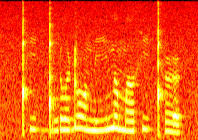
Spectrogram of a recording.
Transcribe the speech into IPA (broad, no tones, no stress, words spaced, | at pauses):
ǃʰiɡ͡ǃuɽʊɖɔ ninʌ mʌxiǃʰə˞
